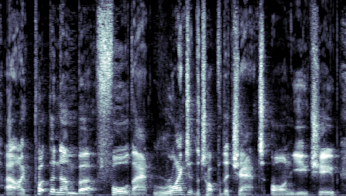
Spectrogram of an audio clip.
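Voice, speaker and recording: Lively, low-voiced man hosting a chat show. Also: a little fast. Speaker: host of a movie news talk show. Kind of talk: casual panel chat.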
